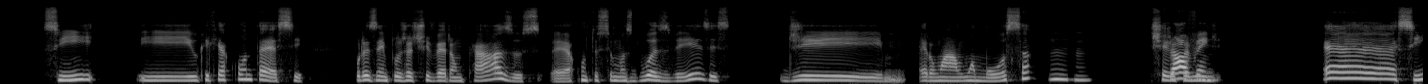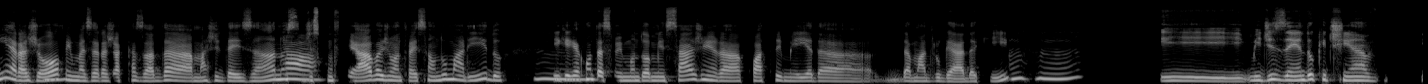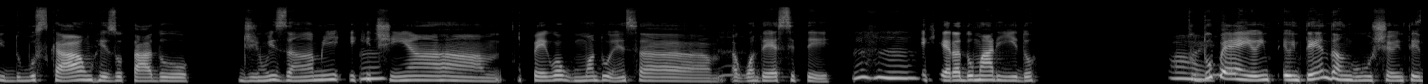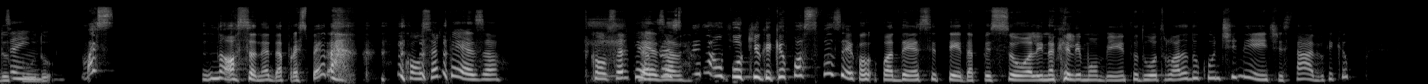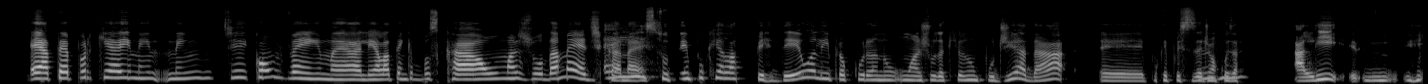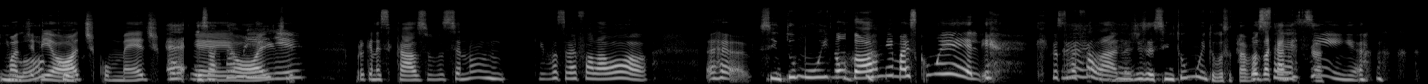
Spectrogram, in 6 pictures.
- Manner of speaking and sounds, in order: gasp; chuckle; tapping; other noise; chuckle; chuckle
- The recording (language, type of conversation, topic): Portuguese, podcast, Quais limites você estabelece para receber mensagens de trabalho fora do expediente?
